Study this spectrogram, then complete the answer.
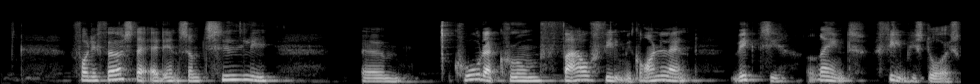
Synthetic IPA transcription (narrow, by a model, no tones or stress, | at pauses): fɒ̽ɾe̝fɶɐsd̥əʔæɐd̥ensɒ̽mt͡sʰiðˠli | kʰo̝ːɾækʰʁumfɑ̈ʊfil̰miɡ̥ʁɶnlæn̰ʋe̝ɡ̥̚d̥iʁɛ̰ːnd̥fil̰mɦisd̥o̝ɐ̰isɡ̥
